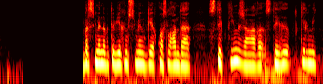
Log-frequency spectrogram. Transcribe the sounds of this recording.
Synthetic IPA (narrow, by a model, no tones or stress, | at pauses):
bɪɾsme̞nɪbɪt̪ɪpe̞kʲɪnʃɪ̥sme̞ŋɡʲe̞qʰo̞səlˠʁɑnd̪ɑst̪ik̚t̪ijmɪzʒɑɴɑʁəɪst̪iɡʲɪkʲʰe̞lme̞jd̪̚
